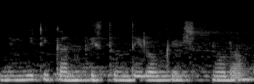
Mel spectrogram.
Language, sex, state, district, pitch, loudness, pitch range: Telugu, female, Telangana, Karimnagar, 200 Hz, -24 LUFS, 195-205 Hz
